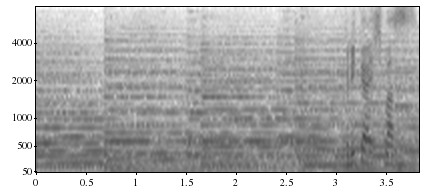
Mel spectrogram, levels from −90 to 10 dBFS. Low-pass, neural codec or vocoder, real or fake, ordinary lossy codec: none; none; real; none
